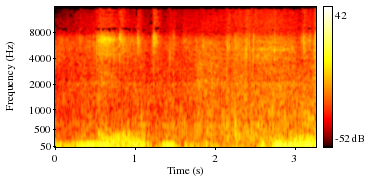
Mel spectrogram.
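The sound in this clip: Gusty wind sweeps across a baseball park during a game, buffeting the microphone with heavy, uneven low rumbles that swell and ease in bursts.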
